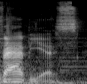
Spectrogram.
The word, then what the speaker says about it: Fabius: Then there's Fabius. Fab, being the first syllable in his name, makes his name sound a little zesty in my humble opinion.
